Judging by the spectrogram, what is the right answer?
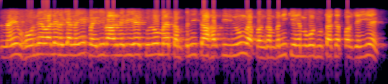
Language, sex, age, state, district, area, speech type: Hindi, male, 30-45, Uttar Pradesh, Hardoi, rural, conversation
